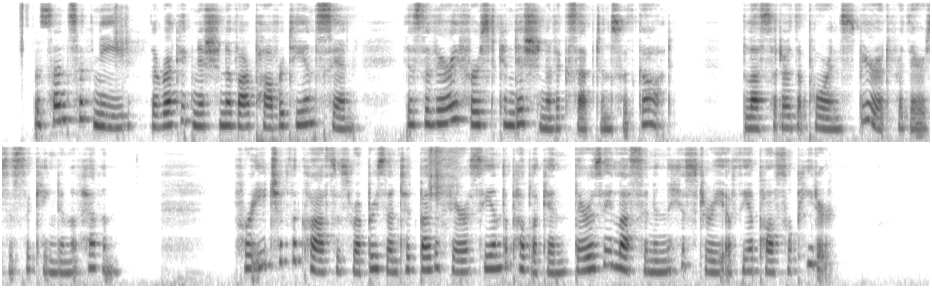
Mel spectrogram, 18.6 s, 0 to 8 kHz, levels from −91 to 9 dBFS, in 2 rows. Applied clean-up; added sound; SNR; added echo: neural mask model DeepFilterNet 3.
